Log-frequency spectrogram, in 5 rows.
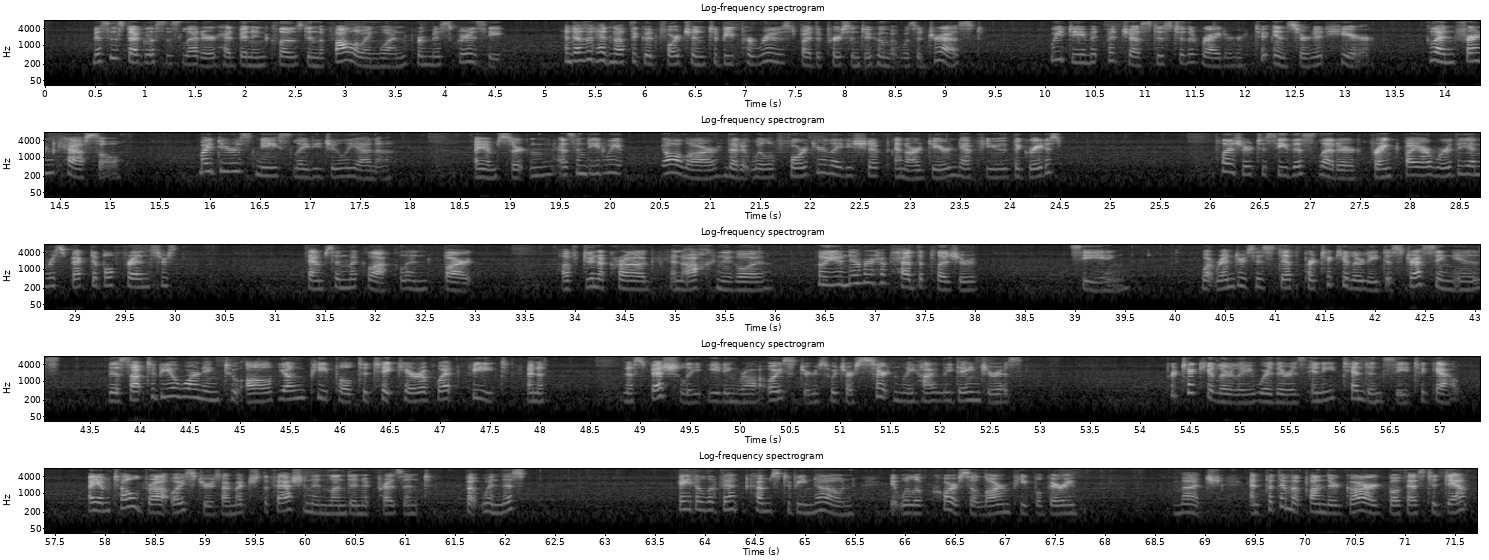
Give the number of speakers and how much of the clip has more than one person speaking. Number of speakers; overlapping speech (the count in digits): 1, no overlap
